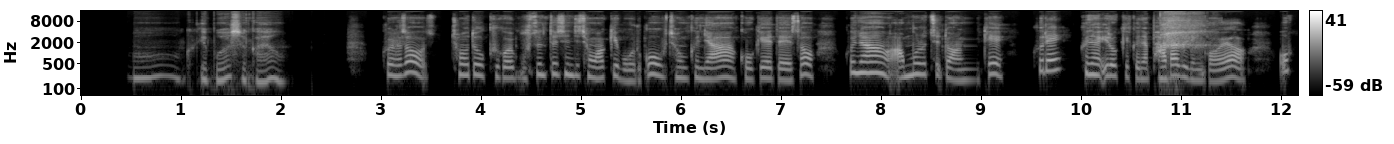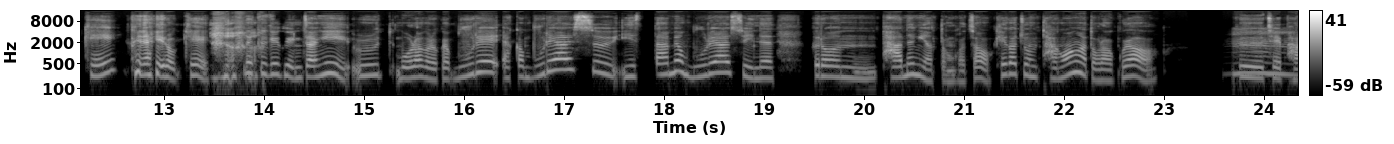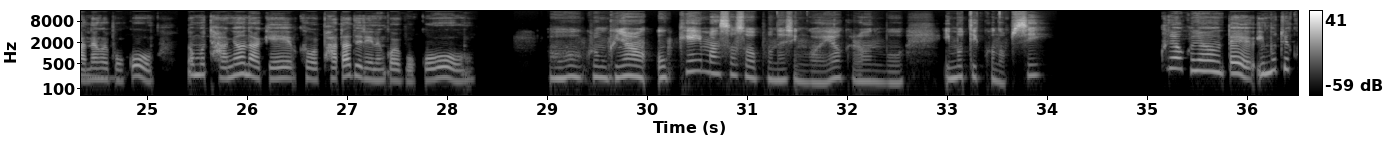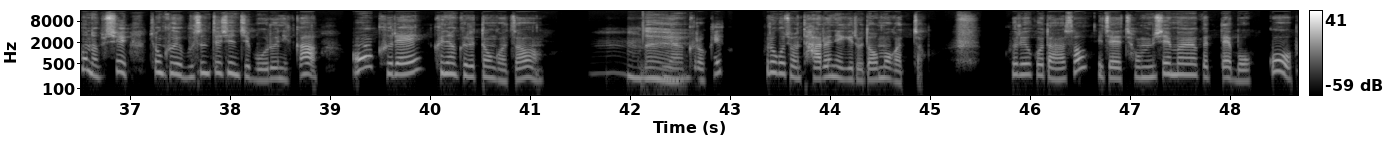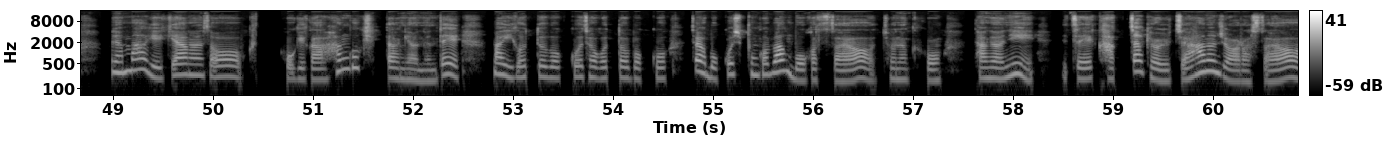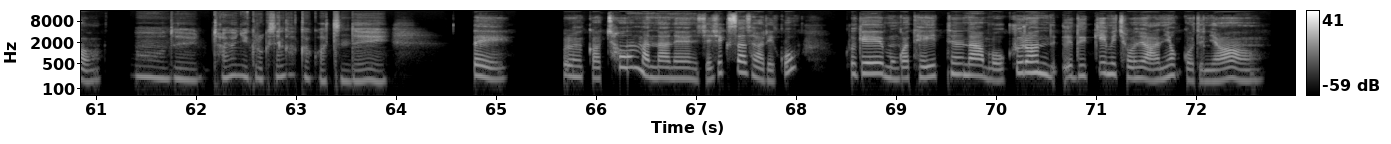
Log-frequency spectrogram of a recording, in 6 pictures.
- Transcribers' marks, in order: laugh; laugh; laughing while speaking: "그냥"; tapping
- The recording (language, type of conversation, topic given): Korean, podcast, 문화 차이 때문에 어색했던 순간을 이야기해 주실래요?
